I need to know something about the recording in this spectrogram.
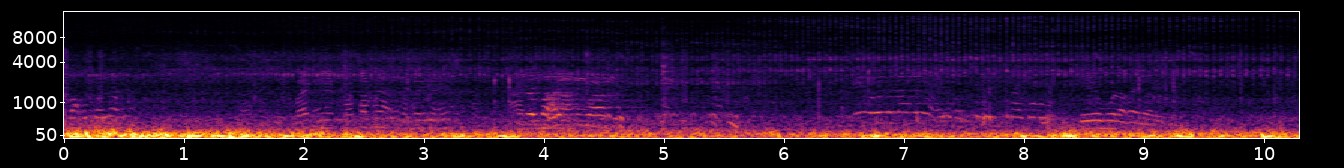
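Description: Wind buffeting the microphone of a camera riding on a moving road bicycle, a steady low rumble. Faint talk from nearby riders comes through now and then.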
